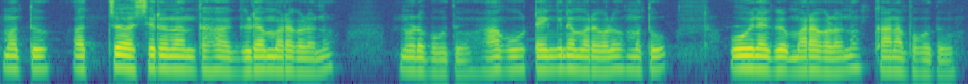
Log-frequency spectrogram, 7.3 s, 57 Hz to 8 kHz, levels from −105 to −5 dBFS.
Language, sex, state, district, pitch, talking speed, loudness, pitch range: Kannada, male, Karnataka, Koppal, 145 Hz, 100 wpm, -20 LUFS, 135-150 Hz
